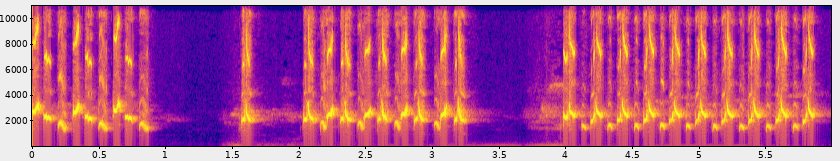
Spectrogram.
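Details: Yellow-vented bulbul in a long rapid-fire 'ropel panjang' song, used as a lure to set other bulbuls singing; bursts of fast, bubbly chattering notes with a short pause, then another long run of quick chirps, low hum beneath.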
